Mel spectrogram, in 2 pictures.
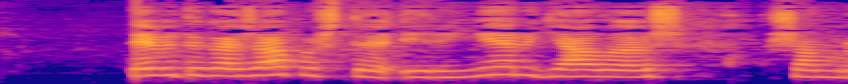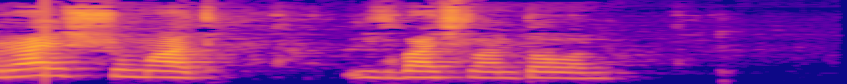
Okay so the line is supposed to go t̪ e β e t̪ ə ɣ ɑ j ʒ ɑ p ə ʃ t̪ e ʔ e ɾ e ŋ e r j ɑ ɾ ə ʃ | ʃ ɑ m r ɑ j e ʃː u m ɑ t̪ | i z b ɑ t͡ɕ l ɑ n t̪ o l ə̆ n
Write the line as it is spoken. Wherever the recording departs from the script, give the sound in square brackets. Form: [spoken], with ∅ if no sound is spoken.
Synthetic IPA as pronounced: t̪ e β e t̪ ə ɣ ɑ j ʒ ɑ p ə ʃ t̪ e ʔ e ɾ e ŋ e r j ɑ [l] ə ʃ | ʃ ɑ m r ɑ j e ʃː u m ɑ t̪ | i z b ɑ t͡ɕ l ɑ n t̪ o l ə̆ n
